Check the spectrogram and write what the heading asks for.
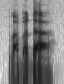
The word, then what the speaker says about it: labada: And that word is labada. La, ba, and da. None of the letters connect. Labada. All right.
